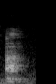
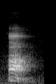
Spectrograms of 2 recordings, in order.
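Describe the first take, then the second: First: The syllable is short, light and lazy. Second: The pitch starts high and drops sharply. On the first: "lazy, short" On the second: "starting high, drop sharply"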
